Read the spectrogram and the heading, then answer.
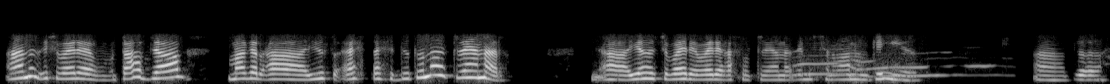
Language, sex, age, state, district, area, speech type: Kashmiri, female, 18-30, Jammu and Kashmir, Bandipora, rural, conversation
